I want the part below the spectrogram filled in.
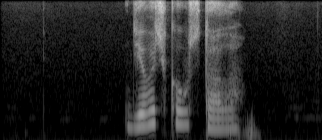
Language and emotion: Russian, neutral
